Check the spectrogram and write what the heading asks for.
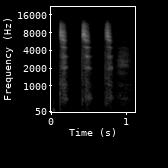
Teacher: It is not heavy or loud. It is a tiny tap made with the tip of your tongue. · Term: sound t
